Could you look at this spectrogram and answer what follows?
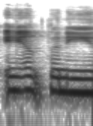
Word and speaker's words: Anthony: I mean same with Anthony there is in fact uh nonsilent T in that name Anthony I thought Anthony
